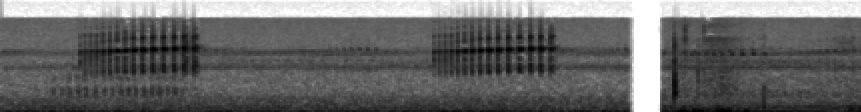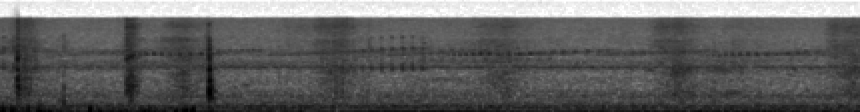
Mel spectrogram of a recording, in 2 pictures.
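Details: Frog giving two short buzzy pulsed calls with a rising tone, about two seconds apart, followed by a break and then scattered clicks and knocks over a low rumbling background.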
